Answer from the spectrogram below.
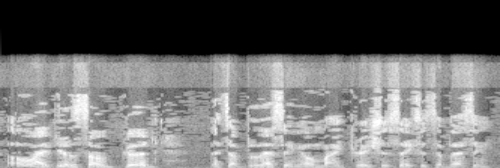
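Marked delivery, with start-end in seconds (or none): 0.1-1.6 delighted. Retold or imitated. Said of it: "I say to myself".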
